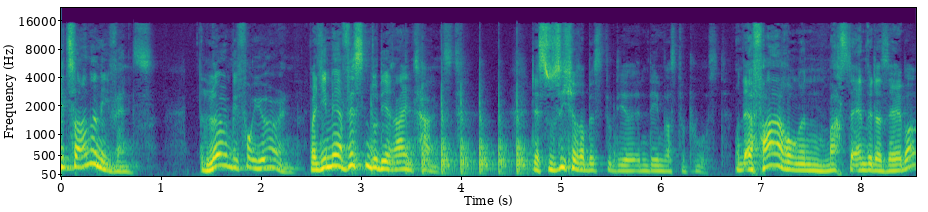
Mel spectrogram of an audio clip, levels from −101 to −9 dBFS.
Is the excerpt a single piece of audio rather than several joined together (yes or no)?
no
